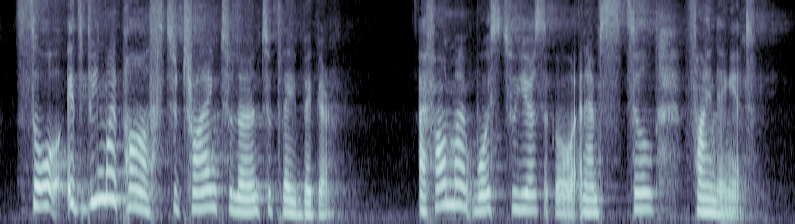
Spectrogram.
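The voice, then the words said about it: Thick, hard-to-place accent. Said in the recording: “my thick, unidentifiable accent”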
